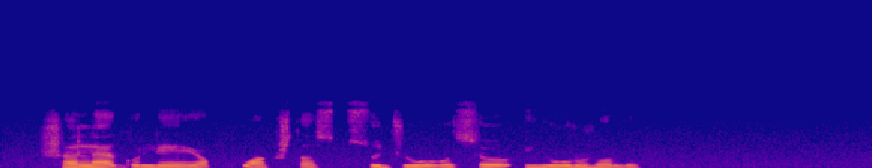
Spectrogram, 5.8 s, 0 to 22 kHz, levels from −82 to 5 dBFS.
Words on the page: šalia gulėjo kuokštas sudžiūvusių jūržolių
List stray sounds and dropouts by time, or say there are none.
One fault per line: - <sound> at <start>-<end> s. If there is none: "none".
none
